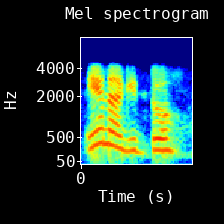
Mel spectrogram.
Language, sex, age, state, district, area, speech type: Kannada, female, 18-30, Karnataka, Dakshina Kannada, rural, conversation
